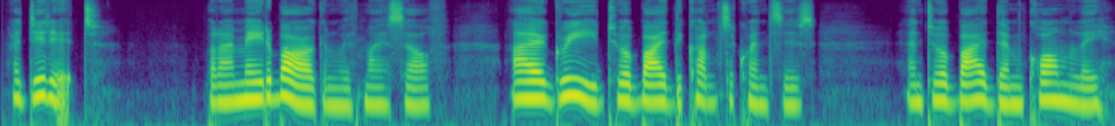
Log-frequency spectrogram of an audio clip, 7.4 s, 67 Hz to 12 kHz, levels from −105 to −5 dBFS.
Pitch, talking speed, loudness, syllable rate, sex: 185 Hz, 160 wpm, -20 LUFS, 5.7 syllables/s, female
